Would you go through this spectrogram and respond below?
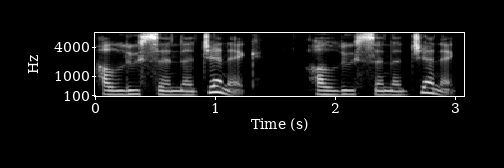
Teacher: lu is secondary stress so it'll be a little longer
